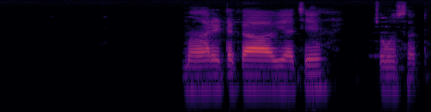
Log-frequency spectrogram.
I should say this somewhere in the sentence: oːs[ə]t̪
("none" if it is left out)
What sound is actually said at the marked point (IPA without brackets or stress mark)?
ə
